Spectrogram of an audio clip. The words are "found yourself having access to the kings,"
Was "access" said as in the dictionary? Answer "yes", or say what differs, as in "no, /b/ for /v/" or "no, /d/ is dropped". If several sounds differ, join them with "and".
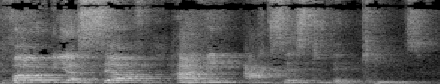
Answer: yes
